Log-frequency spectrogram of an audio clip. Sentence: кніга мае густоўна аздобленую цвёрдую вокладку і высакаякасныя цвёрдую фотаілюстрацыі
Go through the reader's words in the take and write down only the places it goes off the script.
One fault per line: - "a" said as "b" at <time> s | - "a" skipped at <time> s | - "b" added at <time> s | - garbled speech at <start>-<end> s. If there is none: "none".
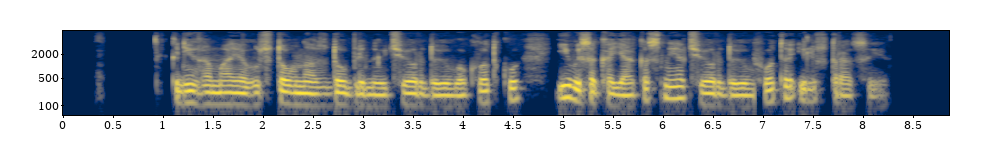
none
